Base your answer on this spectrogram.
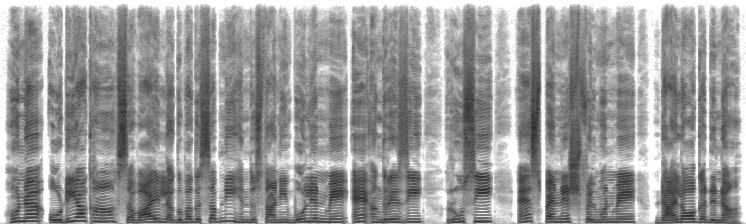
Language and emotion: Sindhi, neutral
